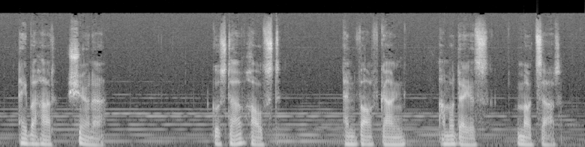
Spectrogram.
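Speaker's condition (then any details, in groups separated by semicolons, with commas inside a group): No condition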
